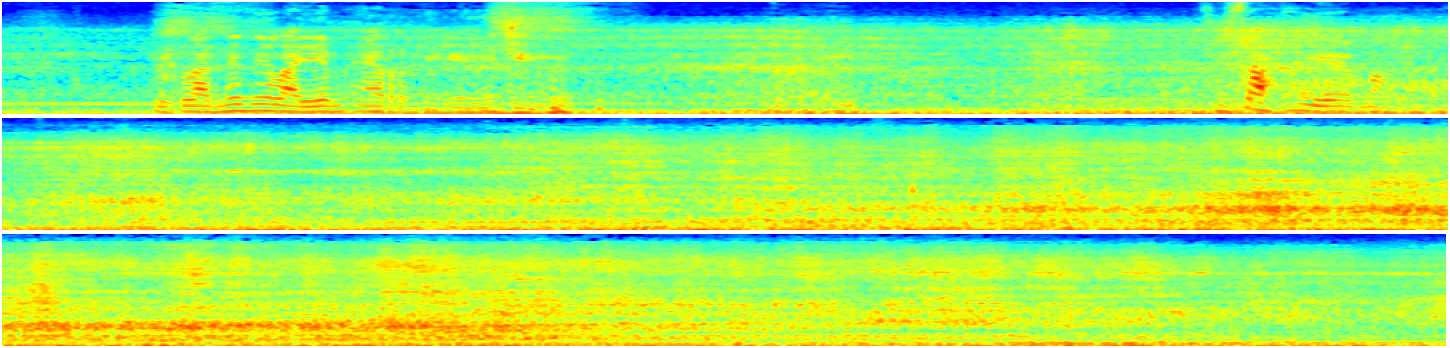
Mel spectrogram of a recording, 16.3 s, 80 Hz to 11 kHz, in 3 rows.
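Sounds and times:
airplane engine roaring overhead: 0:00.0 - 0:16.2
speech: 0:00.6 - 0:03.0, 0:04.6 - 0:05.4
laughter: 0:01.8 - 0:03.4.

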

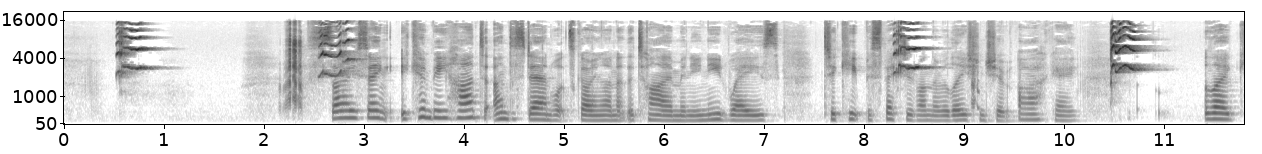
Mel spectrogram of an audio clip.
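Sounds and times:
single bright high bird chirp: 0:00.5 - 0:01.1, 0:02.2 - 0:03.0, 0:08.3 - 0:08.8, 0:10.5 - 0:11.0
speech: 0:02.7 - 0:10.4, 0:11.4 - 0:11.8.

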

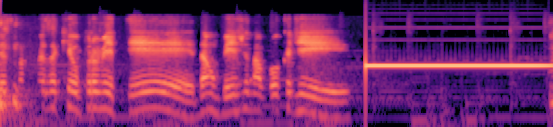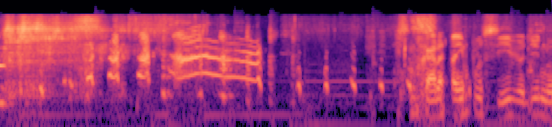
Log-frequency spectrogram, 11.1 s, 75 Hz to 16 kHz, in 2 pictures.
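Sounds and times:
excited voices talking and laughing over each other: 0:00.0 - 0:02.0, 0:05.5 - 0:11.0
speech: 0:00.0 - 0:03.6, 0:05.5 - 0:08.6, 0:09.5 - 0:11.0
steady loud censor bleep: 0:03.7 - 0:05.5.

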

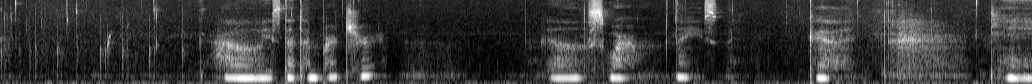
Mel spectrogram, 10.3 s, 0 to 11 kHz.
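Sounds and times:
water trickling and dripping: 0:00.0 - 0:02.2
speech: 0:02.2 - 0:03.8, 0:05.5 - 0:07.2, 0:08.2 - 0:08.4.

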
